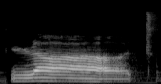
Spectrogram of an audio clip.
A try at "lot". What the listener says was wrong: So there was a little bit of rounding there, but Interestingly, law, which is spelled with an A, you pronounced it better, which tells me that again is your Spanish brain that when you see an O, it makes you round your lips.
